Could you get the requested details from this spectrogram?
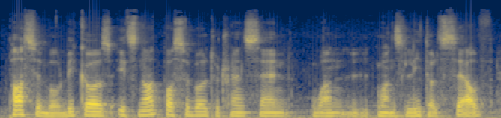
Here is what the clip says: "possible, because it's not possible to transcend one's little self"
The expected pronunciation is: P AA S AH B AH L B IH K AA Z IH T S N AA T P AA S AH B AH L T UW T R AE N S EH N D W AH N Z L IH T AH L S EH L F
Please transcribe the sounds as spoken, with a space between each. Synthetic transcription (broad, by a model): P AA S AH B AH L B IH K AA Z IH T S N AA T P AA S AH B AH L T UW T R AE N S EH N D W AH N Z L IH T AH L S EH L F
